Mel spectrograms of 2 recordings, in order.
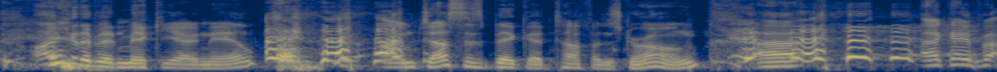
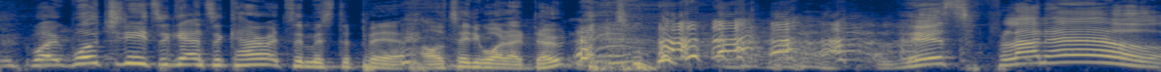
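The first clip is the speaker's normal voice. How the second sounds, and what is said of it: Put-on Irish accent. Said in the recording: “That was a good Irish accent.”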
